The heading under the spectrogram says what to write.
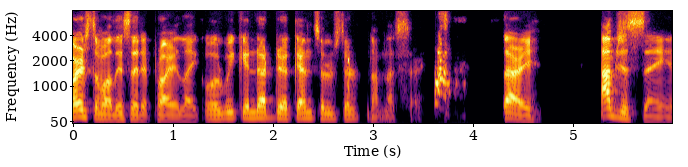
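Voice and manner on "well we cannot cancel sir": botched, put-on Filipino accent. Retelling what the company said about cancelling, in a bad filipino accent. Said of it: "I was trying to do a Filipino accent".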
